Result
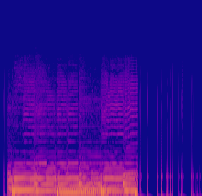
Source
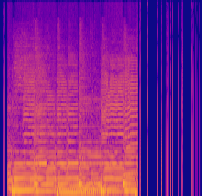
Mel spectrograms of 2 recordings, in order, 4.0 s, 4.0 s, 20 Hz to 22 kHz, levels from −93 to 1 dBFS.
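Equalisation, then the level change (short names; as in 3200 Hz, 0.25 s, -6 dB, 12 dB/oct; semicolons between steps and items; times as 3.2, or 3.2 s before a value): air absorption 140 m; passive tone stack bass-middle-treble 10-0-1; bell 330 Hz +10.5 dB 0.49 oct; -2.5 dB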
